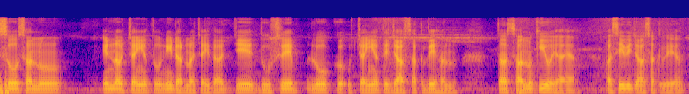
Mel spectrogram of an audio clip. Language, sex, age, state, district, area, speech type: Punjabi, male, 45-60, Punjab, Tarn Taran, urban, spontaneous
